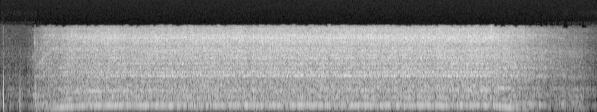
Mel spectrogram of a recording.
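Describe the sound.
A blender whirs as it purees a smoothie of raw Swiss chard and whey protein powder. After a brief clatter at the start, it runs as a loud, steady, high whine for about six seconds, then winds down.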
